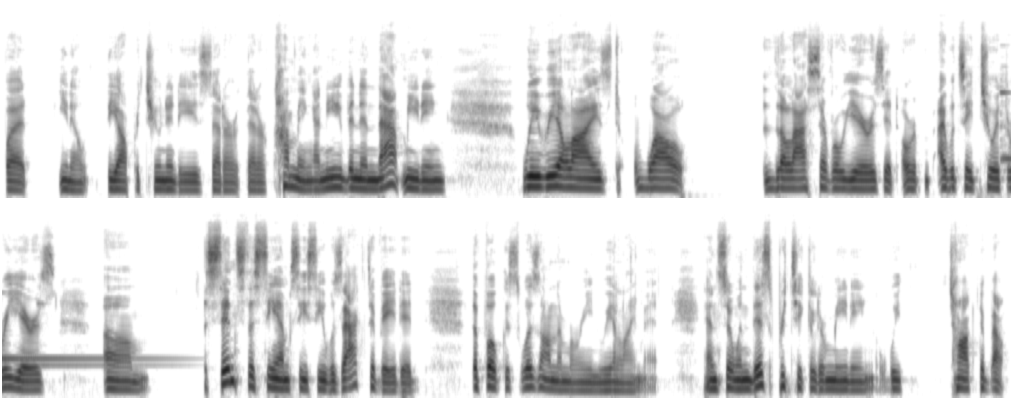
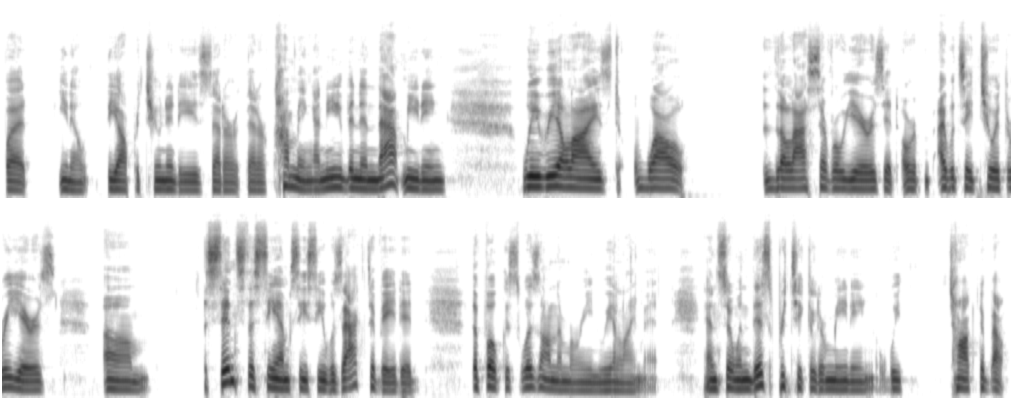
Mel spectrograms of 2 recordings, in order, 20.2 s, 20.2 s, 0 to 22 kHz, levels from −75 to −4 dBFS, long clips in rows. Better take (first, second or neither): second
